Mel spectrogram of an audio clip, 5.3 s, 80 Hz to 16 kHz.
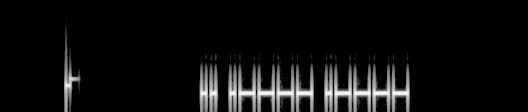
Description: Morse code, heard as a keyed tone, about 25 wpm, 700 Hz. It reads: I11
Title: Three Challenging Letter-Number Combinations 25wpm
